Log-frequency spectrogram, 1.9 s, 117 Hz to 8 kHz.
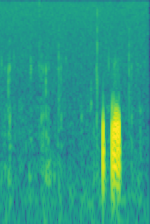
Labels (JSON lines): {"label": "biophony, knock croak", "recorder": "SoundTrap 300"}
